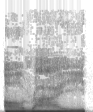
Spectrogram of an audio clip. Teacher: 结尾的 t 呢，我们会省略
